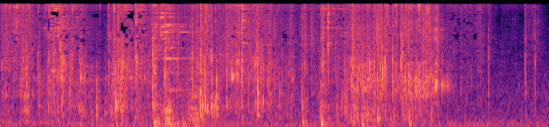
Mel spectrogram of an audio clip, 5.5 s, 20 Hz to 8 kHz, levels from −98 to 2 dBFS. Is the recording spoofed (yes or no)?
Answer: no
